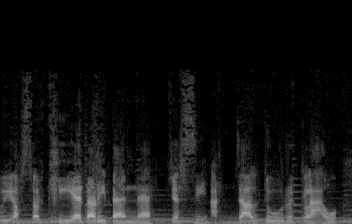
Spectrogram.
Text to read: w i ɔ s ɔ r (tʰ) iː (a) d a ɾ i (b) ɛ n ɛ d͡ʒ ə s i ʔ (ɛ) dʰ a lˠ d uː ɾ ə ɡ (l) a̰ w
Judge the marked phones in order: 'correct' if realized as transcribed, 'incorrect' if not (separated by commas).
incorrect, incorrect, correct, incorrect, correct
